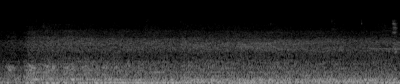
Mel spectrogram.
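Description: Steady outdoor city traffic rumble with a low drone and no distinct events.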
